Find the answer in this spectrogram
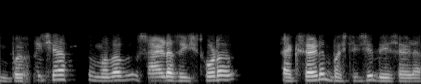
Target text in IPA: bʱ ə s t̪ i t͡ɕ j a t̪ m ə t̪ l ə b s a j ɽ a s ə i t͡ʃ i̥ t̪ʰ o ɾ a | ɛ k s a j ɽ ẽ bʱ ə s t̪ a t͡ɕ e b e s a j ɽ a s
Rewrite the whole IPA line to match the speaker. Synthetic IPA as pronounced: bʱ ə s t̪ i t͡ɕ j a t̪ m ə t̪ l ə b s a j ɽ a s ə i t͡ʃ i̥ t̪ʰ o ɽ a | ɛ k s a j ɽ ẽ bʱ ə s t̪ i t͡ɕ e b e s a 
